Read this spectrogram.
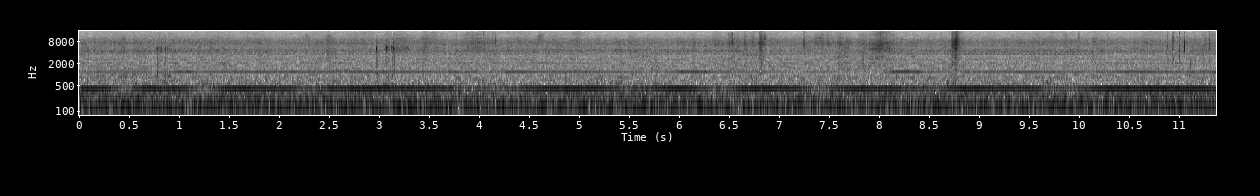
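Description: An aircraft rumbles low as it taxis slowly.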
